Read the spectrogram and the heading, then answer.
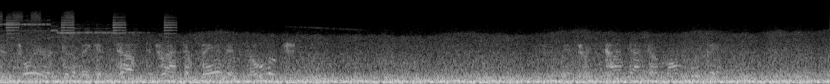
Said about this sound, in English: Okay, this is some kind of jet plane thing. It is a jet plane thing. That is correct.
